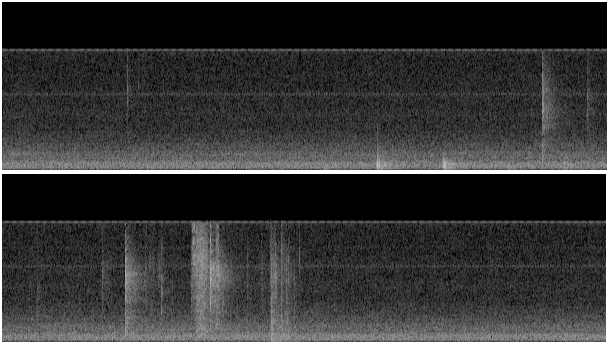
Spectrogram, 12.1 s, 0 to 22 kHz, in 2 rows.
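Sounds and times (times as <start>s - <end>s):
steady low hiss: 0.0s - 12.0s
plastic film crinkling and clicking: 5.4s - 9.0s.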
